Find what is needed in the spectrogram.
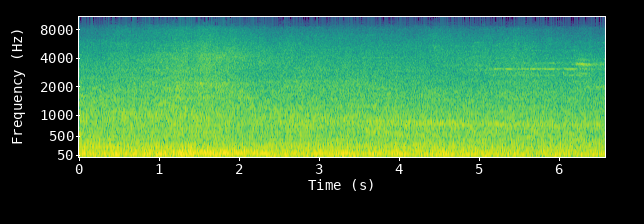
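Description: Steady street traffic noise, a constant low rumble of passing vehicles.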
